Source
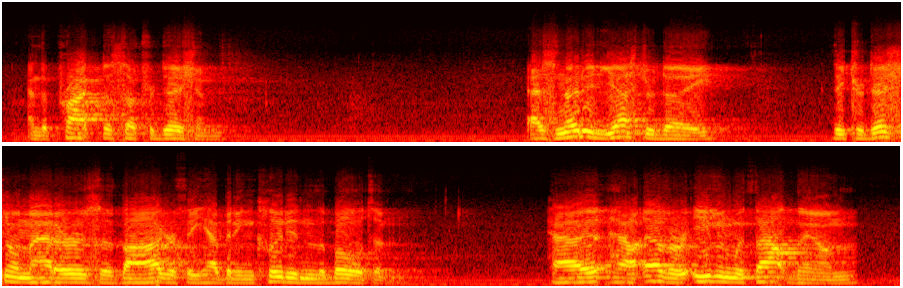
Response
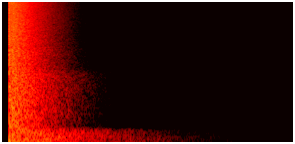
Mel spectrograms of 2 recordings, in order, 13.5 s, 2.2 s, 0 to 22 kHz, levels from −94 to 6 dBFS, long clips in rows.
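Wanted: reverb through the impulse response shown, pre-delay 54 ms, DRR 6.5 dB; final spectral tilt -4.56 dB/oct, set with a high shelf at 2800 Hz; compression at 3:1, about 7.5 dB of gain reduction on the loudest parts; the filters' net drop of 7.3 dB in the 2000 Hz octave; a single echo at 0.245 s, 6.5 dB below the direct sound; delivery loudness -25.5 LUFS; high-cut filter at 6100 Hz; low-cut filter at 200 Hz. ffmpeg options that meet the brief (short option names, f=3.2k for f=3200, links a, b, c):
-filter_complex "[0:a]highpass=200,lowpass=6.1k,equalizer=f=2k:t=o:g=-7,highshelf=f=2.8k:g=-9,acompressor=threshold=-29dB:ratio=3,aecho=1:1:245:0.473,asplit=2[a][b];[1:a]atrim=start_sample=2205,adelay=54[c];[b][c]afir=irnorm=-1:irlink=0,volume=-21dB[d];[a][d]amix=inputs=2:normalize=0,volume=4.5dB"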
